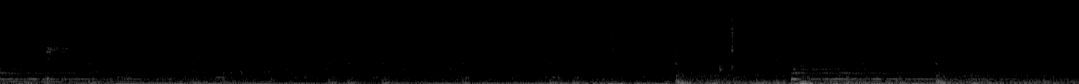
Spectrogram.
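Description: Menu clicks tick sharply now and then.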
